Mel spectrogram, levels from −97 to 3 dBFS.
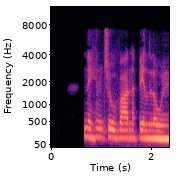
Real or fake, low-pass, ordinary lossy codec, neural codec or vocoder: fake; 7.2 kHz; MP3, 48 kbps; codec, 16 kHz, 1 kbps, X-Codec, HuBERT features, trained on LibriSpeech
